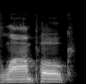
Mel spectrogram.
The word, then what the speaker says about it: Lompoc: Uh, I I believe it's Lampoke is how they prefer to pronounce it out there.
